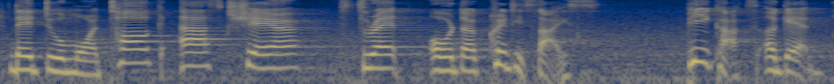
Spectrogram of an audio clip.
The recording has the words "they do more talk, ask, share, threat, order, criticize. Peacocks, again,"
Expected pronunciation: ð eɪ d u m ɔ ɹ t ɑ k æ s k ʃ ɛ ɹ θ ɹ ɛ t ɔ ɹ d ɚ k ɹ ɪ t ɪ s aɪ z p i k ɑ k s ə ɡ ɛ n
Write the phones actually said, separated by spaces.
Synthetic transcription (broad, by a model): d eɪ d u m ɔ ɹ t ɑ k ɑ s k ʃ ɛ ɹ s ɹ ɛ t ɔ d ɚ k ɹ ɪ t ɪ s aɪ s p i k ɑ k s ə ɡ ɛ n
